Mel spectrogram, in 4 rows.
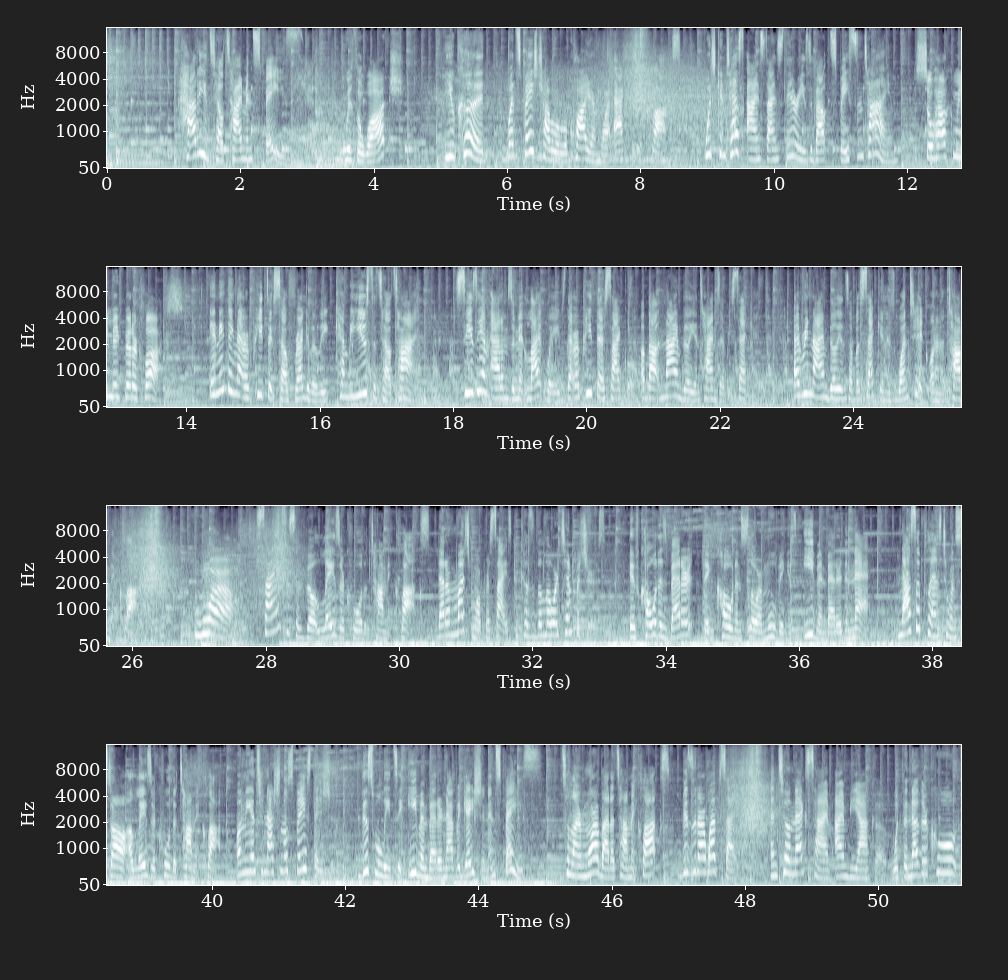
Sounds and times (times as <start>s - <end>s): Music: 0.0s - 51.2s
Speech: 1.1s - 2.9s, 3.5s - 4.5s, 5.1s - 26.1s, 27.0s - 51.2s.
